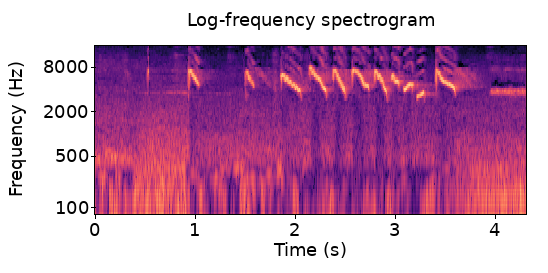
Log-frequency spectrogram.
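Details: Pleci, a mountain white-eye, singing 'nembak' as a singing lure: a few spaced high chirps lead into a quick run of shrill down-slurred notes, then a steady thin whistle-like tone after the song stops.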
